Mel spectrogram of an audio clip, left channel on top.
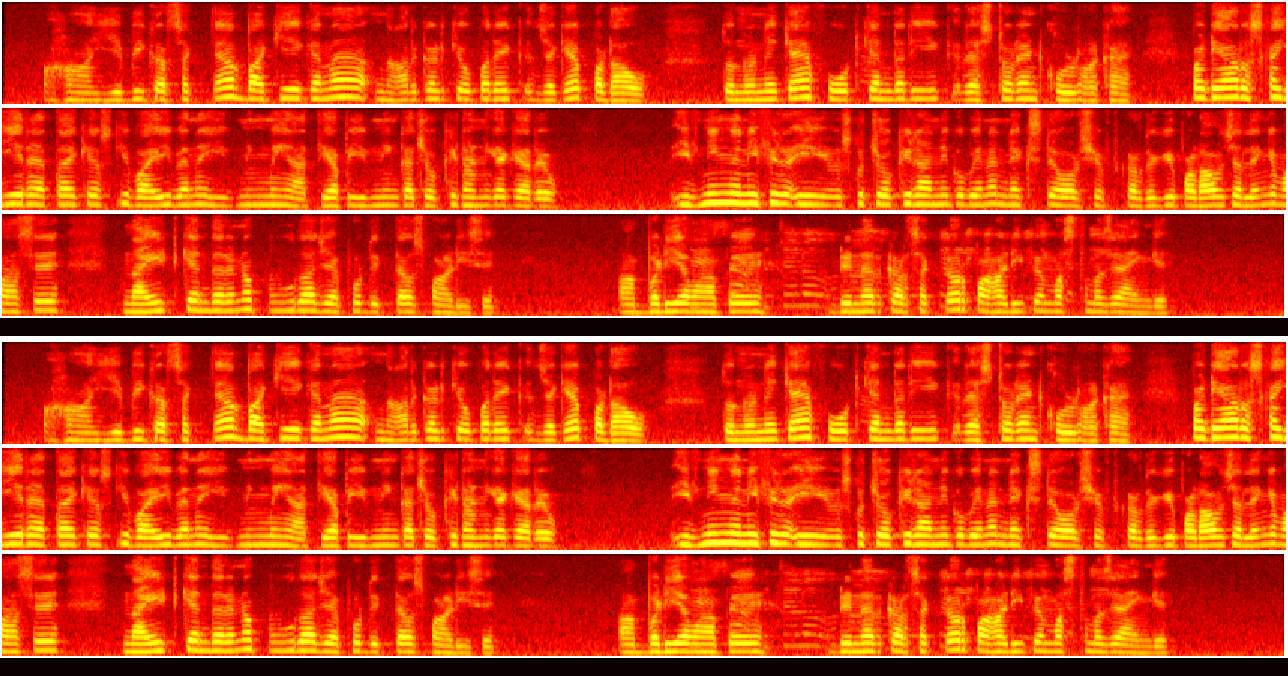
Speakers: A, on the right (about 45°); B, on the left (about 30°).
A: हाँ ये भी कर सकते हैं और बाकी एक है ना नाहरगढ़ के ऊपर एक जगह है, पड़ाव तो उन्होंने क्या है फोर्ट
B: हाँ
A: के अंदर ही एक रेस्टोरेंट खोल रखा है बट यार उसका ये
B: हम्म
A: रहता है कि उसकी वाइब है ना इवनिंग में ही आती है आप इवनिंग का चौकी ढाणी का कह रहे हो इवनिंग में नहीं फिर ये- उसको चौकी ढाणी को भी ना नेक्स्ट डे और शिफ्ट कर दो क्योंकि पड़ाव चलेंगे वहां से नाइट के अंदर है ना पूरा जयपुर दिखता है उस पहाड़ी से आप बढ़िया
B: अच्छा
A: वहां
B: ऐसा
A: पे
B: तो चलो
A: डिनर
B: हाँ
A: कर
B: वो
A: सकते
B: कर लेंगे
A: हो और पहाड़ी
B: तो कोई
A: पे
B: दिक्कत
A: मस्त
B: नहीं
A: मजे
B: है
A: आएंगे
